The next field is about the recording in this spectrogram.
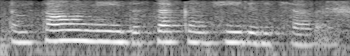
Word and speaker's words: Ptolemy: Ptolemy, да, я правильно сказал, отдал свою дочь.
